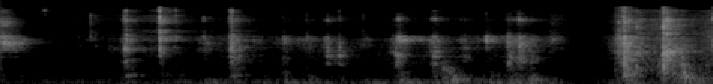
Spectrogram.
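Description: Computer keyboard typing: a quick run of faint key clicks starting about half a second in, as a single word is typed.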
